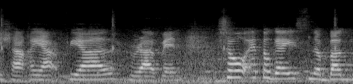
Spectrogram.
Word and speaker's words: Fjällräven: So, akala ko dati yung pronunciation niya is Fjällräven. Pero ayun, silent J siya, kaya Fjällräven.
